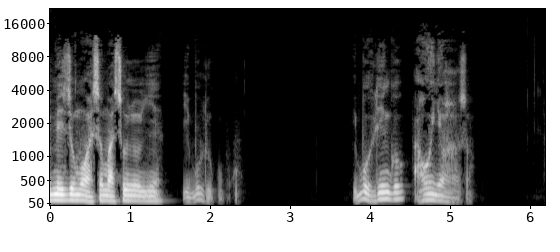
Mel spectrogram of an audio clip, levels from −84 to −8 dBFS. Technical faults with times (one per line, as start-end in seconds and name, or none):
0.00-6.20 MP3 compression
